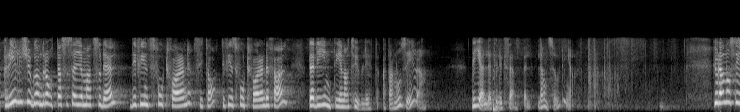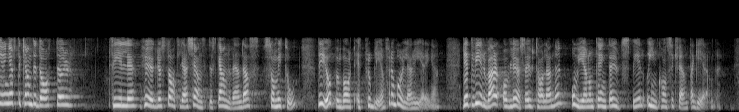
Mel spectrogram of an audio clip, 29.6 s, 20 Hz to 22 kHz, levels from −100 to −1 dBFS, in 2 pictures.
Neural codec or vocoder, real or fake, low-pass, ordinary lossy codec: none; real; 5.4 kHz; none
